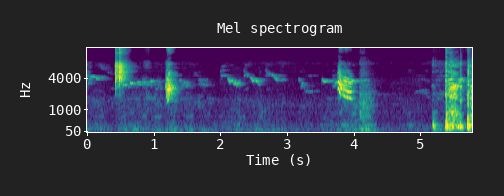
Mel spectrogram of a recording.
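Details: Sunda blue robin song, played as a lure to train young caught birds and adult birds: sharp chirps and short high whistled notes sliding downward, a burst of rapid twittering near the middle, ending in a loud harsh rasping burst.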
